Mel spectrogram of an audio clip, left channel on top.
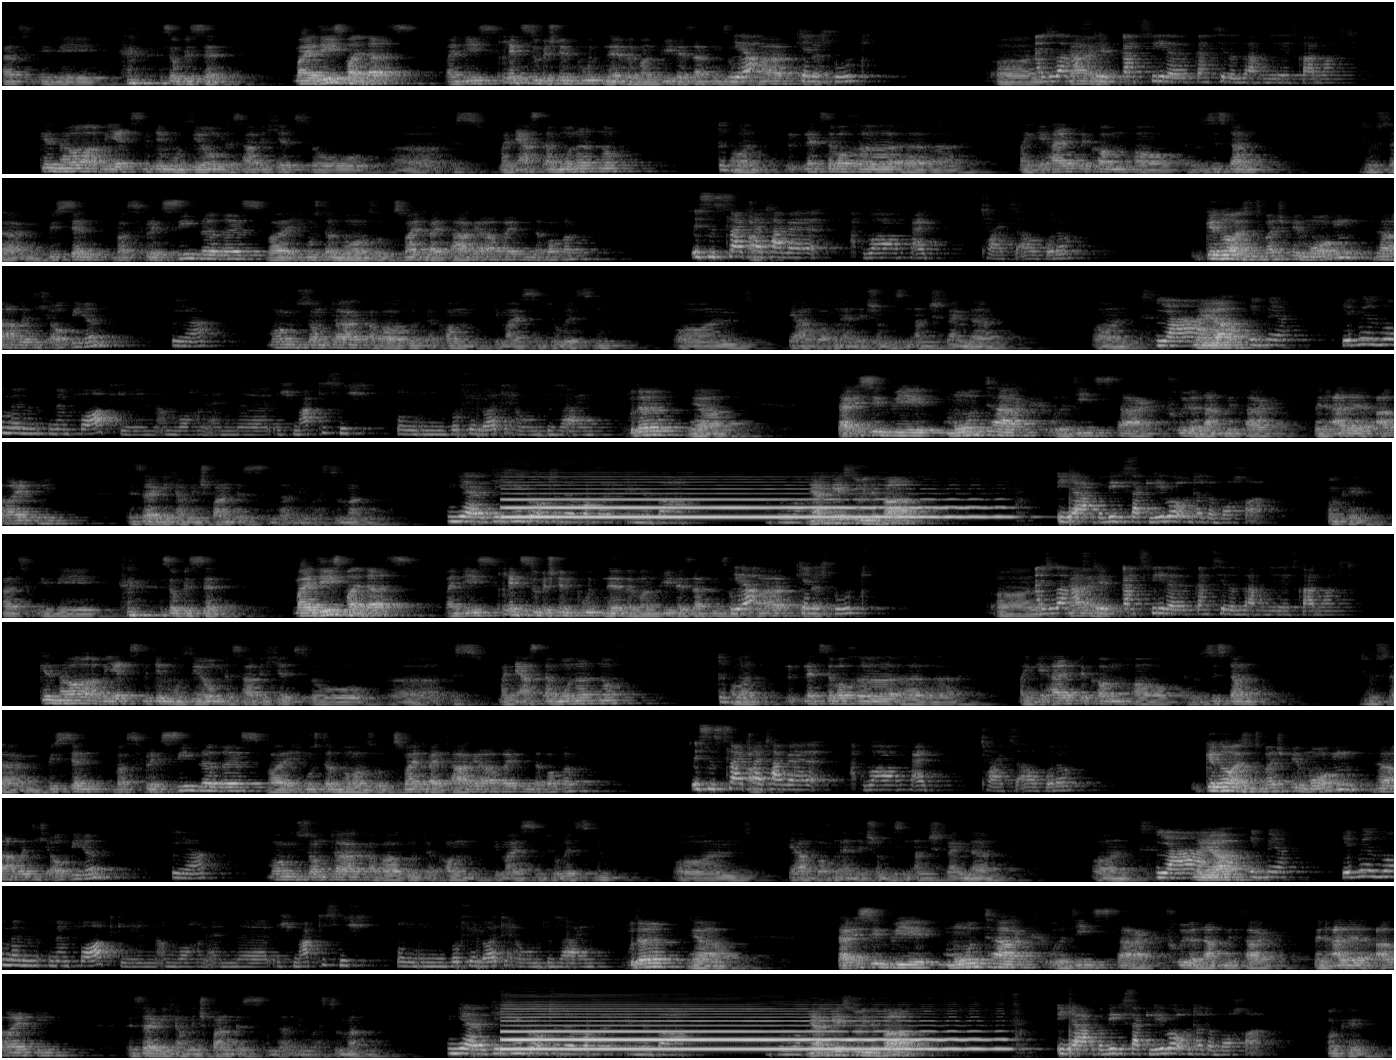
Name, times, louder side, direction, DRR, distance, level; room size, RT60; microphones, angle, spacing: voice 1, 0.0-2.2 2.9-4.1 4.4-8.2 9.9-10.4 10.6-11.1 14.3-20.1 21.2-21.5 21.7-23.5 24.1-26.5 27.5-33.6 35.3-35.4 39.9-42.8 44.4-47.8 48.5-49.1 49.6-51.6 52.7-53.3 53.7-54.1 61.9-62.9 64.0-68.4 68.8-70.1 70.8-73.3 77.6-78.8 82.8-83.2, right 1 dB, 40° right, -4 dB, 3.4 m, -30 dB
voice 2, 7.3-7.6 8.0-8.7 10.3-13.3 21.1-21.4 34.7-36.0 36.4-37.1 37.6-38.6 43.5-43.8 53.3-54.6 55.2-59.3 59.6-61.6 74.1-76.5 77.4-78.0 80.1-82.2, right 1 dB, 15° right, 3 dB, 0.5 m, -30 dB
Wind instrument woodwind instrument, 74.6-79.7, right 2 dB, 60° right, 0.5 m, -16 dB
8.0 x 5.8 x 6.3 m, 0.78 s
head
